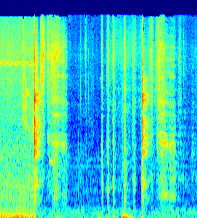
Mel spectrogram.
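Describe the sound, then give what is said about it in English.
A knife chops cold butter into small cubes on a wooden cutting board on a kitchen countertop, two sharp knocks about two seconds apart with softer scraping and dull thuds between them. No one speaks. “I would chop the cold butter into small cubes.”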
